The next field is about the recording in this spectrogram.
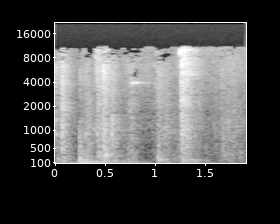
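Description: A door being opened in a home: a few short, faint clunks and rattles spread across a quiet moment, with no voices.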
